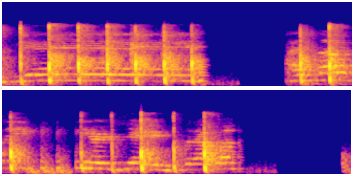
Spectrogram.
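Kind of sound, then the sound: crowd, clapping hands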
